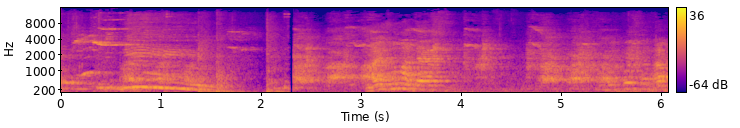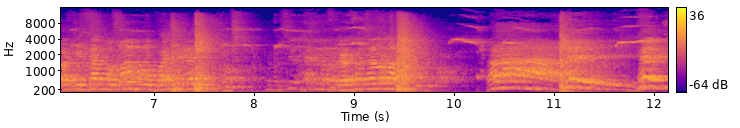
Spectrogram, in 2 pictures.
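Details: German Shepherd beginning attack and protection training, barking rapidly and harshly in quick overlapping bursts, with voices and occasional thuds in the background.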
